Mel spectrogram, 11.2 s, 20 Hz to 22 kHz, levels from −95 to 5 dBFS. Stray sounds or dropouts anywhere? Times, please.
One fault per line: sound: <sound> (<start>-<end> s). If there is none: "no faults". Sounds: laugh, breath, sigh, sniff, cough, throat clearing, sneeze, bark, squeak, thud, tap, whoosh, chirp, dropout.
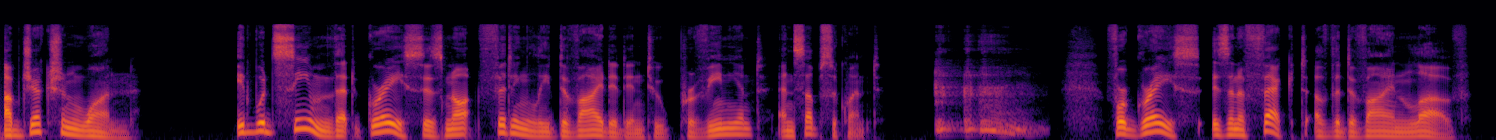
sound: throat clearing (7.0-7.9 s)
